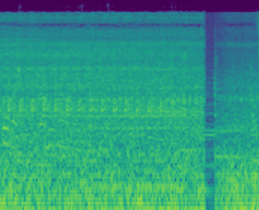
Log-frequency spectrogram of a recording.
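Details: Toyota Innova diesel, formerly vibrating with no pickup while running on fewer cylinders because of a rat-chewed wire: after the wire was repaired, even clatter at steady idle with no stumble, all cylinders firing cleanly.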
